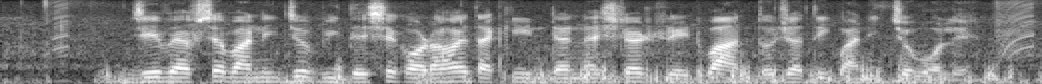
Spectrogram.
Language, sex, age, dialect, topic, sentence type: Bengali, male, 18-24, Standard Colloquial, banking, statement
